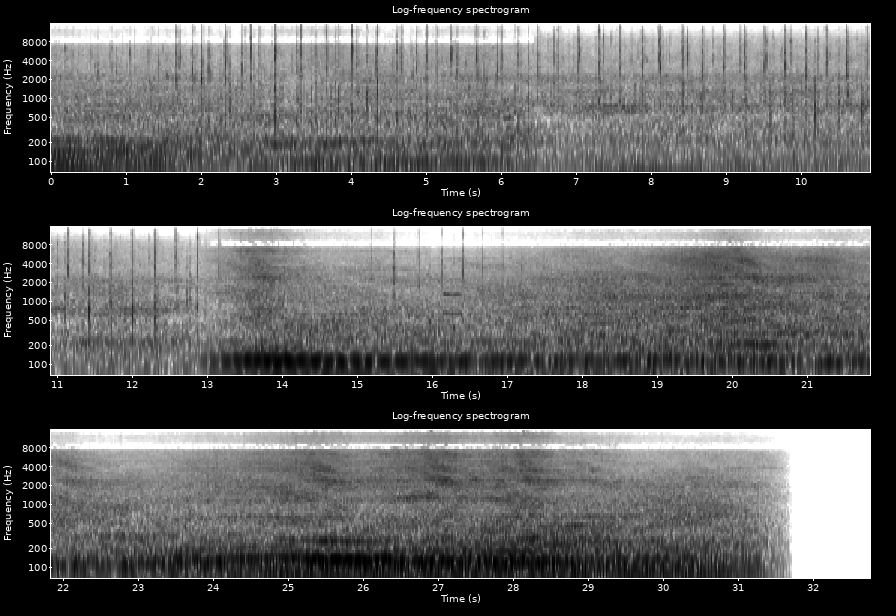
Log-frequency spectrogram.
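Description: Cars of a slow motor procession passing close by, engine and tyre noise over the street's hum. The first half carries a run of sharp clicks; about halfway through the sound jumps to a louder, deeper rumble as the vehicles go past near the microphone.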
